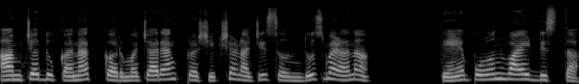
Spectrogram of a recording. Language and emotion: Goan Konkani, sad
